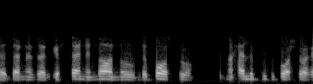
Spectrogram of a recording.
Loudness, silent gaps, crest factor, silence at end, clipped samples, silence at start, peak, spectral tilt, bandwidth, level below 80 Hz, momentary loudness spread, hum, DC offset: -28 LUFS; none; 18 dB; 0 s; under 0.1%; 0 s; -10 dBFS; -4 dB/octave; 4.6 kHz; -76 dBFS; 8 LU; none; under 0.1%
